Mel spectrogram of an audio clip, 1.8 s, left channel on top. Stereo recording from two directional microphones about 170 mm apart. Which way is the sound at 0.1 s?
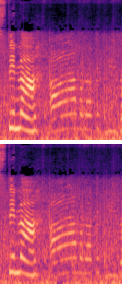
75° left (ahead or behind).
